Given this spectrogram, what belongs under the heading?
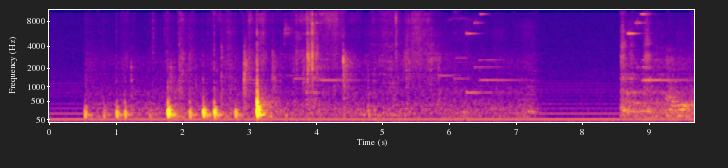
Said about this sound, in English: I hear footsteps.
